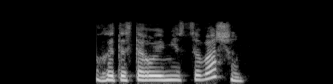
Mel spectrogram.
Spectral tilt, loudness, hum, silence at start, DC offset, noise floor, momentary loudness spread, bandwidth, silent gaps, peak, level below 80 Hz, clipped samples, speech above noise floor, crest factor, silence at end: -6 dB/octave; -16 LUFS; none; 0.95 s; under 0.1%; under -90 dBFS; 11 LU; 7.8 kHz; none; -2 dBFS; -60 dBFS; under 0.1%; over 75 dB; 16 dB; 0.9 s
